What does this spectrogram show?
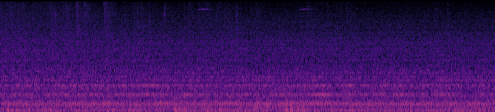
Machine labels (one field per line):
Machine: fan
